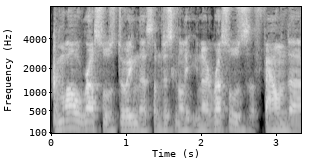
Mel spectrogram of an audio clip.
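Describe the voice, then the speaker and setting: A man speaks at a fairly quick pace with a fairly low pitch and a somewhat breathy sound. His intonation is fairly even, and the background is quiet. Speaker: marketing business co-owner, webinar host; webinar host. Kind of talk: live online training intro. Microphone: video call.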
